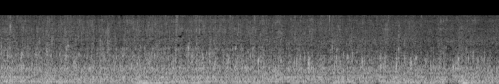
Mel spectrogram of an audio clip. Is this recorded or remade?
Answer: recorded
